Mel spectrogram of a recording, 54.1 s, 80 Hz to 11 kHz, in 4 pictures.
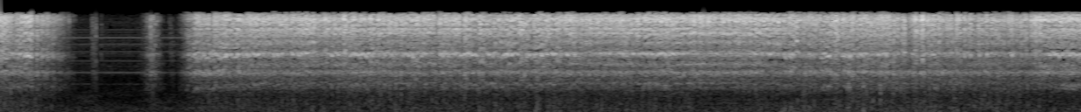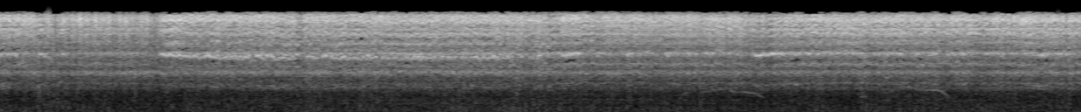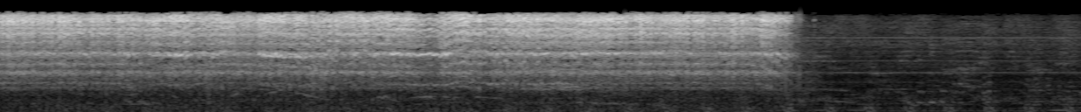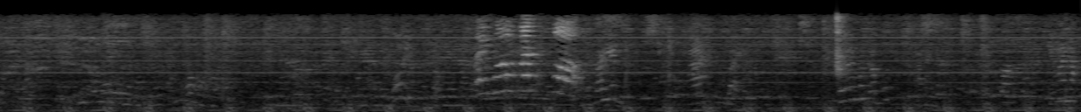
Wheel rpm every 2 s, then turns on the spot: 70, 180, 220, 230, 230, 230, 230, 230, 210, 210, 230, 230, 230, 230, 230, 220, 220, 230, 70, 0, 0, 0, 0, 0, 0, 0, 0.
none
